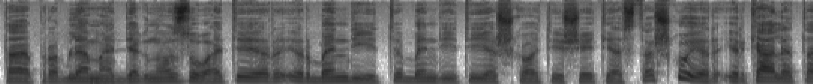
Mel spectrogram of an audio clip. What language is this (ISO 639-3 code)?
lit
